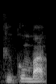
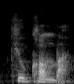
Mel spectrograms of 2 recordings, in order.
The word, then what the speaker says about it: cucumber: from the destiny of cucumba tomato yes sir as you see sh like this she will never understand the taste of cucumber soup cucumber that's the right pronunciation she will never understand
